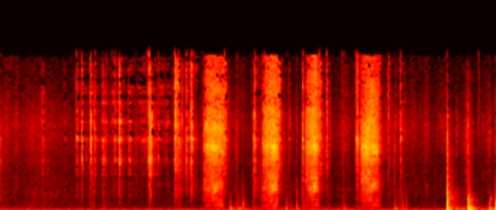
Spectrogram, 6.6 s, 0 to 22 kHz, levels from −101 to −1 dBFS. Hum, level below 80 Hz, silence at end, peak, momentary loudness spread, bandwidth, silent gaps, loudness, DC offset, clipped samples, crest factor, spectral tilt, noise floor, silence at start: none; -60 dBFS; 0 s; -12 dBFS; 15 LU; 17 kHz; none; -33 LUFS; under 0.1%; under 0.1%; 26 dB; -1.5 dB/octave; -63 dBFS; 1 s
